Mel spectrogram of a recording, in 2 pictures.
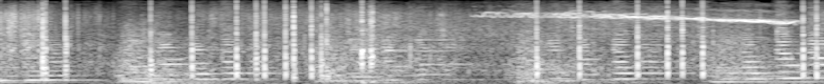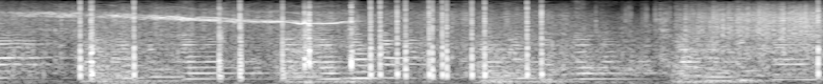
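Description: A fireworks display: many sharp bangs and crackling bursts in quick succession over loud orchestral film music. In the middle, two high whistles fall in pitch one after the other.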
